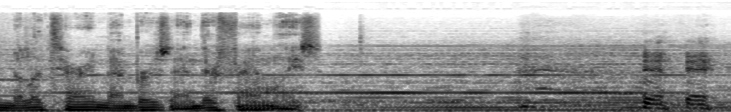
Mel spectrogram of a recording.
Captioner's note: laughs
